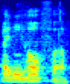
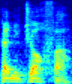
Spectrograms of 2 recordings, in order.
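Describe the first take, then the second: First: The name is said with a Spanish pronunciation. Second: The name is said with a British pronunciation. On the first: "places where I lived like" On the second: "most people, British people, pronounce it"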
